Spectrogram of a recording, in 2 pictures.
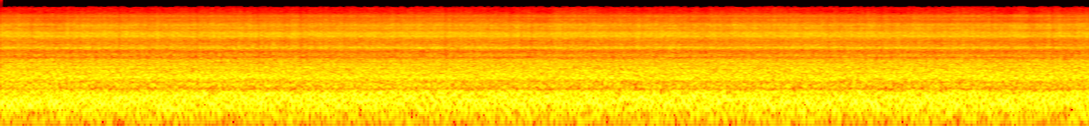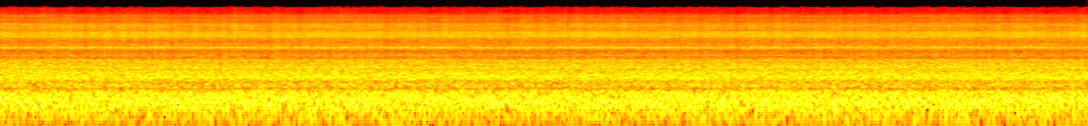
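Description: Waste oil burner running at full fire: its blower fan and forced-air flame make a loud, steady rushing noise with a faint steady whine.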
